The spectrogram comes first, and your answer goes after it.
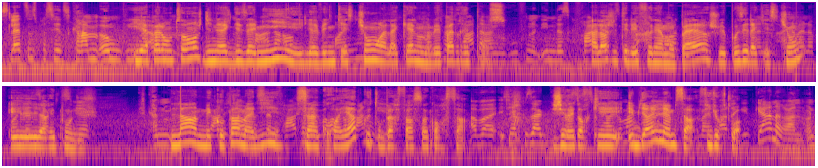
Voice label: voice over voix; Arte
